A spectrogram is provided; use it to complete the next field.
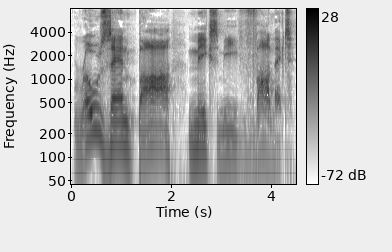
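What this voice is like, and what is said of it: Imitates a man's very deep voice. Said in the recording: “I'm going to do his voice. It was super deep. I don't know if I can replicate it”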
